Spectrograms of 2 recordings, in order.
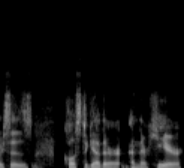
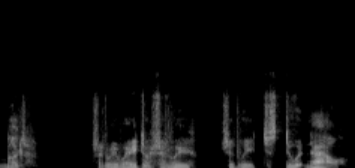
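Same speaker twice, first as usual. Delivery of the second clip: hushed, rough, gravel-edged undertone; 3 semitones lower than usual. Narrator voicing someone unseen inside a building, in a hushed gravelly rough voice. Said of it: "hushed voices from the inside, gravelly, rough".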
